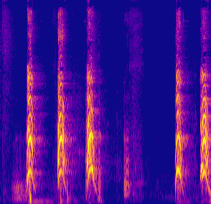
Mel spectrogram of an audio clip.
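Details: Luna the Boxer, a female pet dog, lets out five loud arched barks, three in quick succession then two more after a short gap, with a soft grunt between.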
